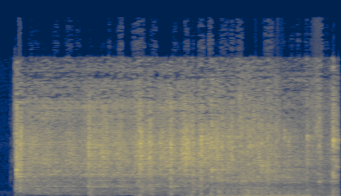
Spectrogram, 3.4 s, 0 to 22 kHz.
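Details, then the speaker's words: 1969 Chevy 327 V8 on a wheel dolly, first run on starting fluid spray with ATF in the mixture: it catches at once into a lumpy, loud run, revving a little as it settles; running well. "All right. Sweet. We have a good running 327."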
